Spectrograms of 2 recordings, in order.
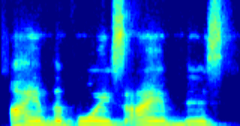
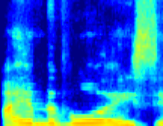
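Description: First: High stage proclamation; imitating Tony Robbins. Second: High, loud, slow stage shout; imitated scream. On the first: Speaker mimics Tony Robbins proclaiming to the crowd, high. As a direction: declare it like a coach on stage. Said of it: "he's going on". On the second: Speaker mimics Tony Robbins screaming at the event, slow high shout. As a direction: belt it like a coach whipping up a crowd. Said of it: "he's, like, screaming".

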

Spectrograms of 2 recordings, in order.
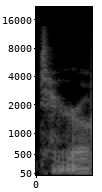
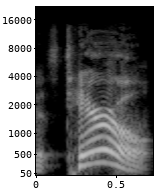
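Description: First: Barely audible whispered secret; too quiet to hear. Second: High, loud exasperated blurt. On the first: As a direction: keep it hidden under your breath. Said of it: "Speak up". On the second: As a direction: blurt it out so they finally hear. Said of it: "I can't believe I said it out loud". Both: Retold or imitated.

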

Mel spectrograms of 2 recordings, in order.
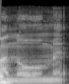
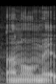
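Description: First: Said in the usual way. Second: Quiet echo. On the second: Real, not acted. Echoing agreement, drops away.

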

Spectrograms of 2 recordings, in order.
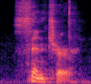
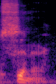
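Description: First: "Center" with the T clearly sounded; careful pronunciation. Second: Said in the usual way. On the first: Shown as a demonstration. Correcting his own slurred word, careful "Center" with a full T. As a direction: say "Center" carefully, crisp T in the middle.

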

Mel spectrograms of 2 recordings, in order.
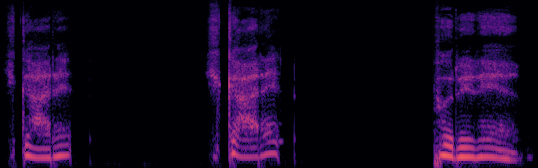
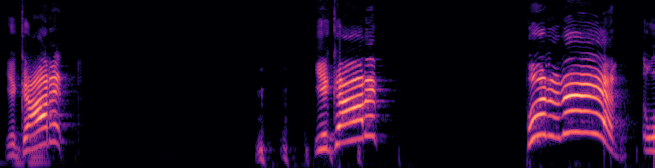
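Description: First: Soft, breathy pop-star whisper. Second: High, loud shouted whisper lines; shouting. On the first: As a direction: breathe it close to the mic. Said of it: "[name] going". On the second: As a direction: belt the sexy line like a yell. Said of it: "And I'd be like". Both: Retold or imitated.

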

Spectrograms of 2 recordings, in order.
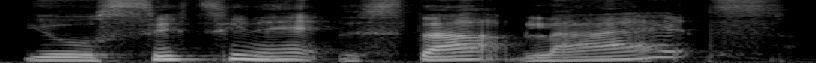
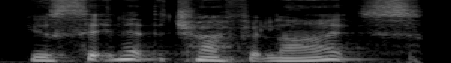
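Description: First: Slow, put-on American accent, "stoplights" drawn out American-style. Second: Said in the usual way. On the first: Shown as a demonstration. Podcaster mimicking US listeners' word, slow American accent. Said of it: "I'm not even gonna do an accent, which I just did". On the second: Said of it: "I'm not even gonna do an accent".

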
